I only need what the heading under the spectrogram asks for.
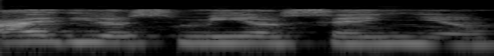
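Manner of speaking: plain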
